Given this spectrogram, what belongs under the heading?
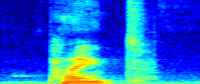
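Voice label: "pint", American English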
